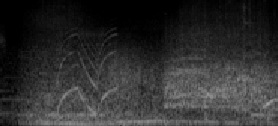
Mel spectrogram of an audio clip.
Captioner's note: siren blares; tires screech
